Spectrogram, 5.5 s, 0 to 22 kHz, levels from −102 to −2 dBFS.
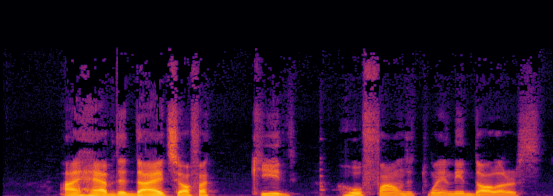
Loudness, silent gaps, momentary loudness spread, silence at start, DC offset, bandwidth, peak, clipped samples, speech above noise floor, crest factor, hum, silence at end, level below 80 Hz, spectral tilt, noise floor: -21 LUFS; none; 12 LU; 0.6 s; under 0.1%; 15.5 kHz; -2 dBFS; under 0.1%; 51 dB; 20 dB; none; 0.35 s; -60 dBFS; -6 dB/octave; -71 dBFS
